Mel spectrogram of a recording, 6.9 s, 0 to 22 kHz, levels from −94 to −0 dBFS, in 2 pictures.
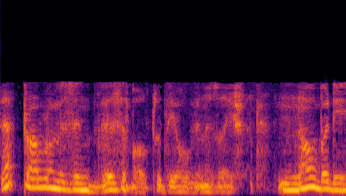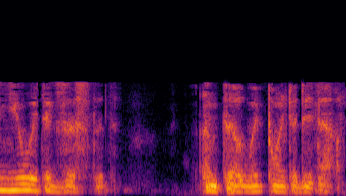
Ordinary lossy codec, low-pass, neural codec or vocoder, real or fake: AAC, 16 kbps; 7.2 kHz; codec, 16 kHz, 4 kbps, FunCodec, trained on Chinese and English, 50 frames a second; fake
